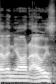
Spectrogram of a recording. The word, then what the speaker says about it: Sauvignon: Sauvignon. – Cabernet Sauvignon.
